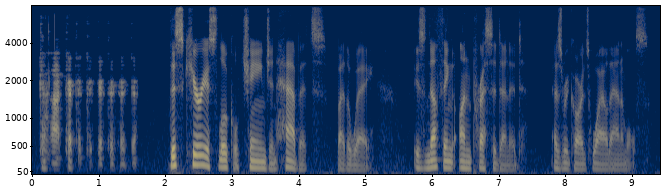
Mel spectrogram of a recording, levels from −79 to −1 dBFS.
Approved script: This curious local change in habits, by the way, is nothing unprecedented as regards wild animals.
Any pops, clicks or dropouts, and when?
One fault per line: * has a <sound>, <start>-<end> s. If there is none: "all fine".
* has a laugh, 0.1-1.6 s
